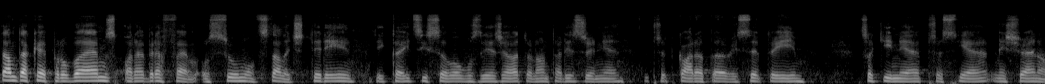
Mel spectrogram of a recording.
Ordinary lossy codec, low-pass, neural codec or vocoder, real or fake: Opus, 32 kbps; 10.8 kHz; codec, 24 kHz, 0.9 kbps, WavTokenizer, small release; fake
